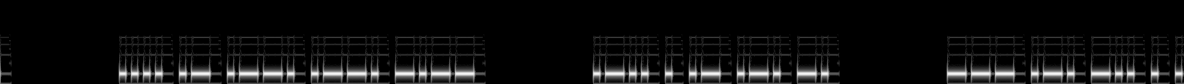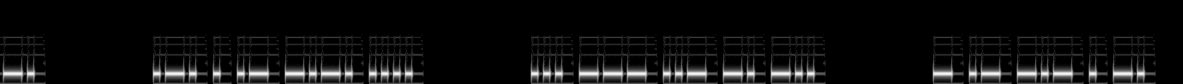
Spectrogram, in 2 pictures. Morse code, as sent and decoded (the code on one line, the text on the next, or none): .... .- .--. .--. -.-- / .-.. .- .-. -. / --- .-. -.. .-. / .-. .- -.-. .... / ... --- ..- -. -.. / - .- -.- . -.
HAPPY LEARN ORDER REACH SOUND TAKEN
